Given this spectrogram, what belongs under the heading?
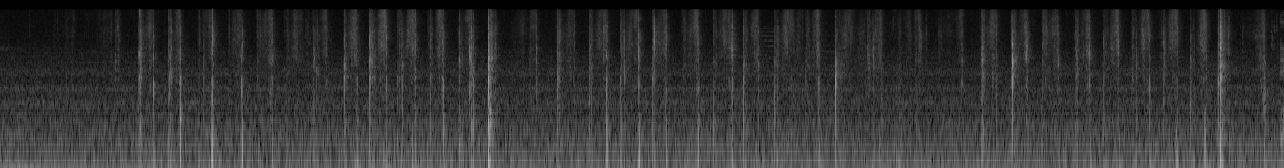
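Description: Tarot cards shuffled by hand during a reading, a steady run of crisp riffling slaps and flicks, close and fairly quiet, with no talk over it.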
